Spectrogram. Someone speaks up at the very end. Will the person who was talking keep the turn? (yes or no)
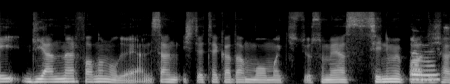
yes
